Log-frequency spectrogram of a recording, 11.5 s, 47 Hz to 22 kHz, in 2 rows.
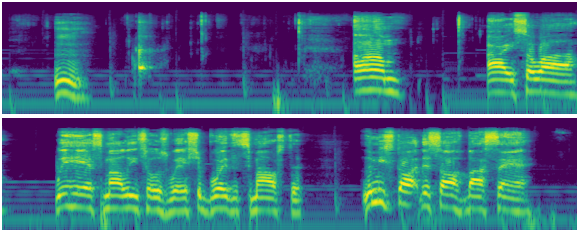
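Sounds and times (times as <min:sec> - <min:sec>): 
speech: 0:00.5 - 0:00.9, 0:03.6 - 0:04.1, 0:04.8 - 0:08.8, 0:09.4 - 0:11.1
person gulping water with mouth clicks: 0:00.5 - 0:02.2
loud breathy voiced exhales: 0:02.4 - 0:03.5.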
